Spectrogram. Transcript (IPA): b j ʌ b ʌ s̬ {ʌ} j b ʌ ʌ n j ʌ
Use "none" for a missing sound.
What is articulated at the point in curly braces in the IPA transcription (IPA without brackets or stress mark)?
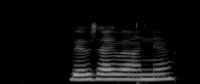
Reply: a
